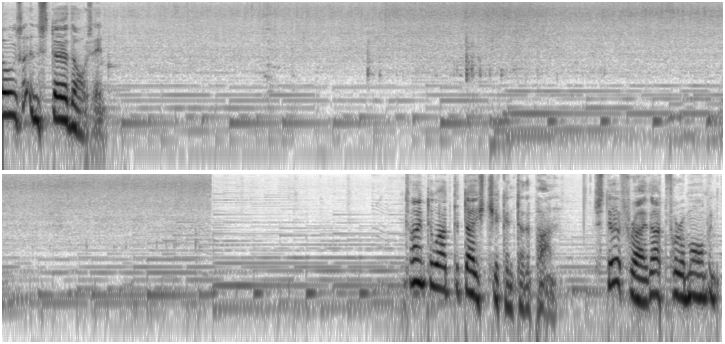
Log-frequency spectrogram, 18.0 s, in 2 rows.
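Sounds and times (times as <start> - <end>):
soft music: 0.0 - 18.0
vegetables sizzling in hot oil: 1.0 - 11.6.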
